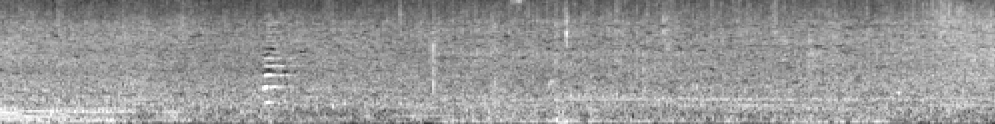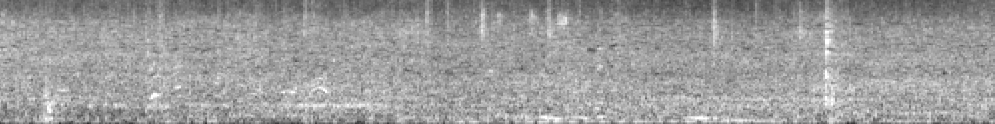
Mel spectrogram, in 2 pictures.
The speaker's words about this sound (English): Here comes the tow truck.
